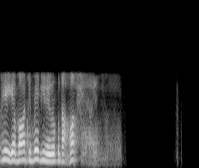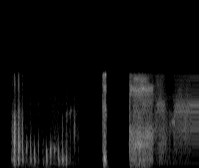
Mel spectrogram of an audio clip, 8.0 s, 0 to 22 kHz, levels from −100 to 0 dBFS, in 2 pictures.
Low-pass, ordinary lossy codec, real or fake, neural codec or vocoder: 3.6 kHz; none; fake; codec, 16 kHz, 1 kbps, FreqCodec, larger model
